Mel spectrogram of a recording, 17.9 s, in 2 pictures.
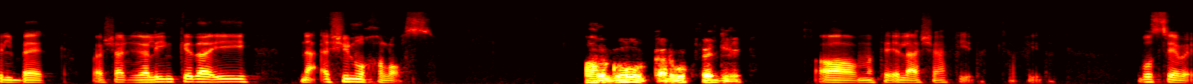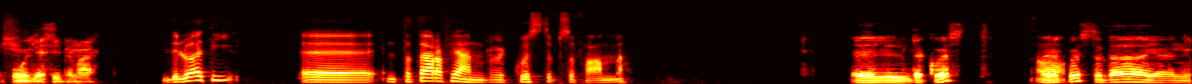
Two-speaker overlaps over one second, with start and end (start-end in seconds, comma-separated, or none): none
